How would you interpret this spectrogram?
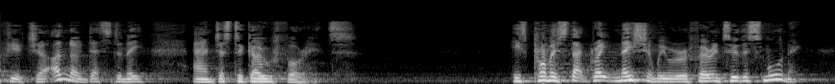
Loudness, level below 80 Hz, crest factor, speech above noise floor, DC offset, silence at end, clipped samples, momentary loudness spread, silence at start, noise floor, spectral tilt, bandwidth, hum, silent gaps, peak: -15 LUFS; -54 dBFS; 16 dB; 39 dB; under 0.1%; 0.3 s; under 0.1%; 11 LU; 0 s; -54 dBFS; -6.5 dB/octave; 8 kHz; none; none; 0 dBFS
